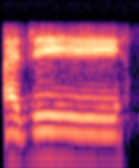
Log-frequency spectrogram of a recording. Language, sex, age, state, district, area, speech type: Odia, male, 45-60, Odisha, Nuapada, urban, conversation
